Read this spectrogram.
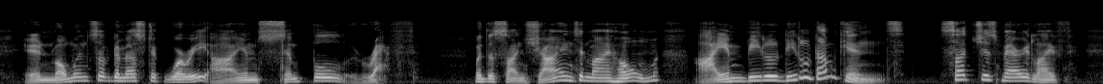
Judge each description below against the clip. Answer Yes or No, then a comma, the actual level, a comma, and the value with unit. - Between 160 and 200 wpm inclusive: No, slow, 135 wpm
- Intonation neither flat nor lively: No, wide, 7.6 semitones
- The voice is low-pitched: No, medium, 150 Hz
